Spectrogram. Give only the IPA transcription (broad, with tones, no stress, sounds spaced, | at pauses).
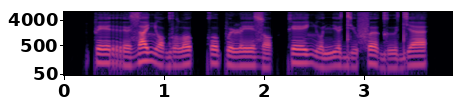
p eː˦ r ɘ˧ z a˦ ʎ ɔ˨ ɡ u˨ lˠ o˦ kː o˦ p ɯ˧ ɭ eː˧ z ɔ˨ kː eː˦ ʎ o˨ nʲ əː˧ dʲ ɯ˨ f əː˦˨ ɡ ɯː˨ dʲ æ˦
